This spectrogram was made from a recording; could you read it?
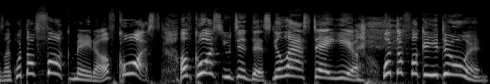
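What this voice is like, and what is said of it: Thick Boston accent. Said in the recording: “he has like this really thick Boston accent”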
